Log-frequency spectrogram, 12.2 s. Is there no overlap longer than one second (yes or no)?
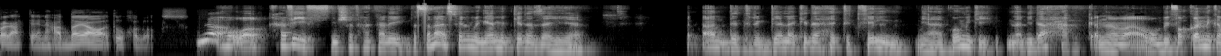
yes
